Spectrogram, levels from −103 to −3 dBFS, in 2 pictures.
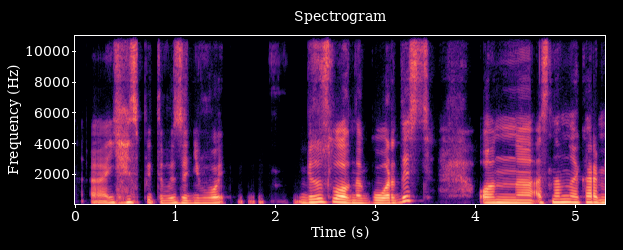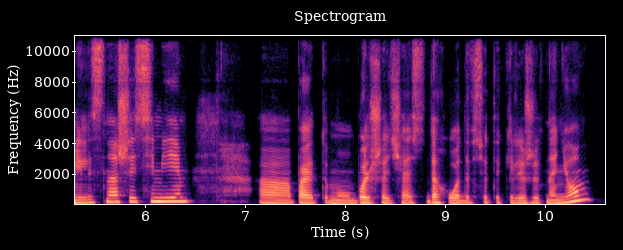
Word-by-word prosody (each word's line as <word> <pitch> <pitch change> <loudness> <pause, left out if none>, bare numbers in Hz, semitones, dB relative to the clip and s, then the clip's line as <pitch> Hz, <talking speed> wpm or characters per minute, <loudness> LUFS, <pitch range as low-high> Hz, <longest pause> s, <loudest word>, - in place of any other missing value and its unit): А, - - -3
я 175 - -1
испытываю 175 -5 -2
за 165 -1 -1
него, 165 +3 -2 0.7
безусловно, 195 -3 +4
гордость. 170 - 0 0.4
Он- 175 -1 +2
основной 180 +4 +2
кормилец 185 0 0
нашей 220 +2 +1
семьи, 250 +1 +3 0.8
а, 165 -2 -1
поэтому 165 -2 -1
большая 165 0 0
часть 160 -1 -7
дохода 165 -4 -2
всё-таки 165 -1 -11
лежит 160 0 -6
на - - -2
нём. 275 - +2
170 Hz, 120 wpm, -22 LUFS, 160-195 Hz, 0.8 s, безусловно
